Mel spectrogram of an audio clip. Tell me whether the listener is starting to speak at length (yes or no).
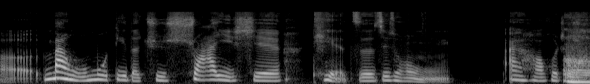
yes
